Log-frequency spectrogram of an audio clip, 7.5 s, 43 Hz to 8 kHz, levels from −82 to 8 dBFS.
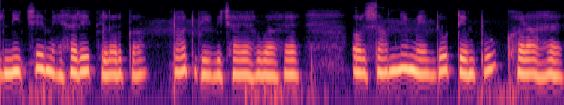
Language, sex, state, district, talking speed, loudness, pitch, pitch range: Hindi, female, Jharkhand, Garhwa, 135 wpm, -13 LUFS, 210 Hz, 200-230 Hz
